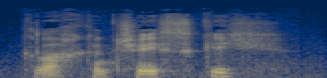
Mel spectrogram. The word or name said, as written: Glac an t-Seasgaich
